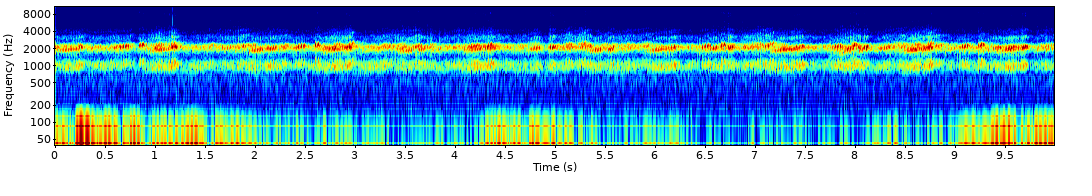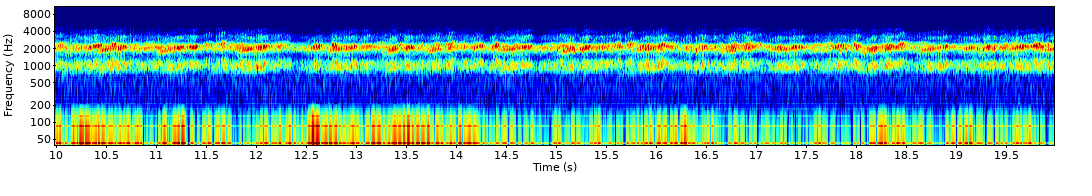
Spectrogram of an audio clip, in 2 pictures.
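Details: Frogs by the dozen croaking in a spring wetland, live take: a loud, even chorus of rapid trills in stacked mid and high tones, with one sharp click near the start.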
